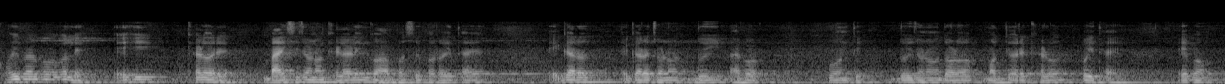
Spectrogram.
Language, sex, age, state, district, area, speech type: Odia, male, 18-30, Odisha, Ganjam, urban, spontaneous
